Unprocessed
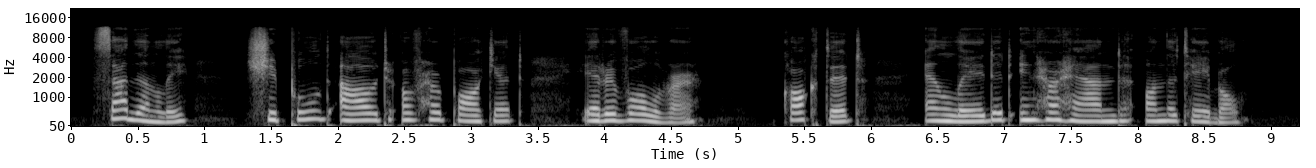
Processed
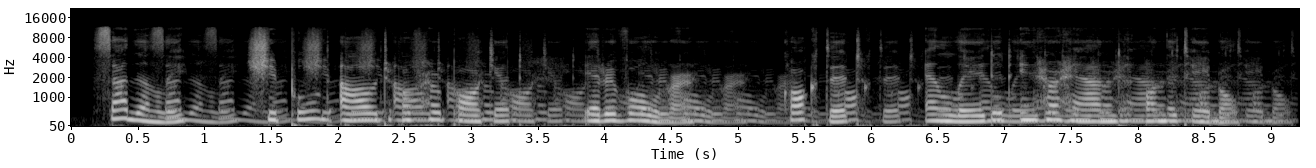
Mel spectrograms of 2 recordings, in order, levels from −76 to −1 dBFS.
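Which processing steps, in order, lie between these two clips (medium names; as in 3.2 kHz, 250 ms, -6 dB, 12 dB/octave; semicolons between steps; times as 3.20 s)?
feedback delay 400 ms, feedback 49%, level -10 dB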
